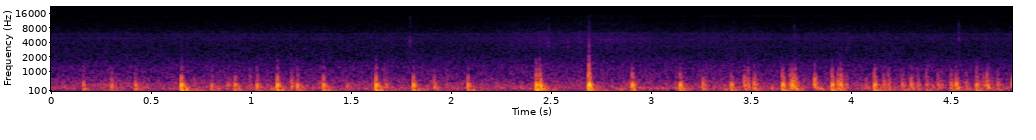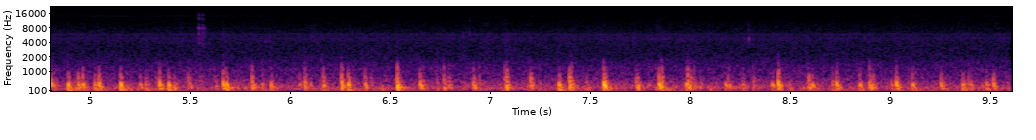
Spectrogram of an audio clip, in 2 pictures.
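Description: Long nails rapidly scratch a pink silicone ear on a binaural microphone, producing a dense run of dozens of short, dry scratching taps. The scratches sit mostly in a muffled low-mid band with little brightness, and they continue unevenly throughout the clip.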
